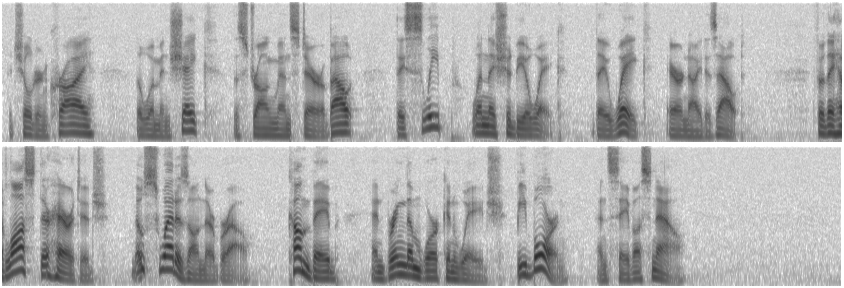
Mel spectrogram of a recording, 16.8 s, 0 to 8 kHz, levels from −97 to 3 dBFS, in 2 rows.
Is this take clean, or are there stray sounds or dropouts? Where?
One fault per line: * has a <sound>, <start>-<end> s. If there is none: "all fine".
all fine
